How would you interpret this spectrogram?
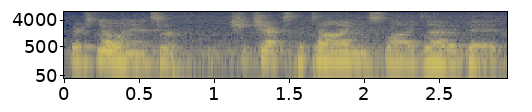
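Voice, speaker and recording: A man's voice: on the high side, fairly even intonation, moderate pace, darkish tone. Man narrating, roomy and distant. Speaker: stage directions reader. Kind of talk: scripted narration. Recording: roomy, distant mic, faint noise.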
